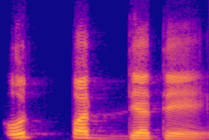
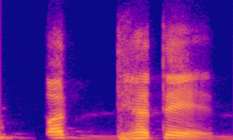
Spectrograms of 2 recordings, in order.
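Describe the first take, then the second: First: The middle d is said as a plain d. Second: The middle d is said with a breathy dh. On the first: The speaker calls it right. "not dhya. It is dya" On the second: The speaker calls it wrong. "you recite Utpadhyate. Dhya. Dha for dha for dhaga"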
